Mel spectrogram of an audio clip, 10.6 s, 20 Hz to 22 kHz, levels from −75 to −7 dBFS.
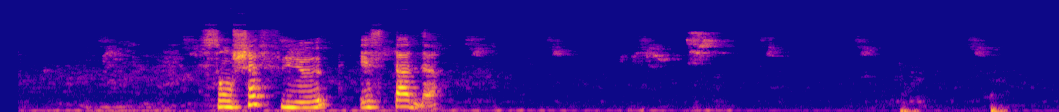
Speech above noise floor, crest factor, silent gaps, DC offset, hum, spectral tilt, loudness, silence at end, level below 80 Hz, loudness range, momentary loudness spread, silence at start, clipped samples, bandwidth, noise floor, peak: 44 dB; 22 dB; none; under 0.1%; none; -5 dB/octave; -17 LUFS; 0.55 s; -46 dBFS; 21 LU; 25 LU; 1 s; under 0.1%; 7.8 kHz; -61 dBFS; -2 dBFS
